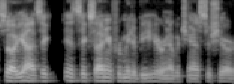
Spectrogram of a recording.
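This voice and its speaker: With a dark, mellow tone and some vocal fry, a man talks at a fairly quick pace, his medium pitch showing ordinary variation. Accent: American. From Michigan. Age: 60s. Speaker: physician. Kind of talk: interview, life story. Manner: hesitant with fillers.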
